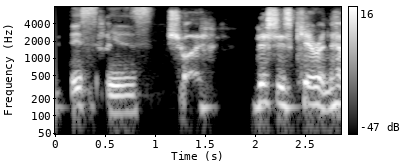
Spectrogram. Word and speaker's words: Ciaran: This is Ciaran. My name is Irish. It's spelt weird.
